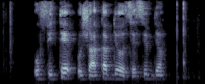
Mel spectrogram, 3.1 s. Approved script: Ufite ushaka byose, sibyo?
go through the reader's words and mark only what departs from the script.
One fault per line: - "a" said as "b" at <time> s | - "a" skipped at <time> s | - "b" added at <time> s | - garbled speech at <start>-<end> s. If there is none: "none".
none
